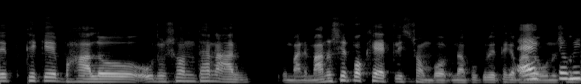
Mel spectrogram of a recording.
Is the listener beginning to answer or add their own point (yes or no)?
yes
